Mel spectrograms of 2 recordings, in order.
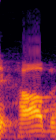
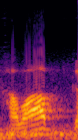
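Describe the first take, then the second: First: ख्वाब said as 'khaab', no w; silent waaw. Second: ख्वाब said as 'kha-waab'; sounded waaw. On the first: Teacher showing how it is read, ख्वाब as 'khaab'. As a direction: drop the w in ख्वाब, one syllable 'khaab'. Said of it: "पढ़ते ख्वाब हैं". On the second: Teacher showing the rejected reading, ख्वाब as 'kha-waab'. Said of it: "कभी नहीं पढ़ते हैं". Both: Shown as a demonstration.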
